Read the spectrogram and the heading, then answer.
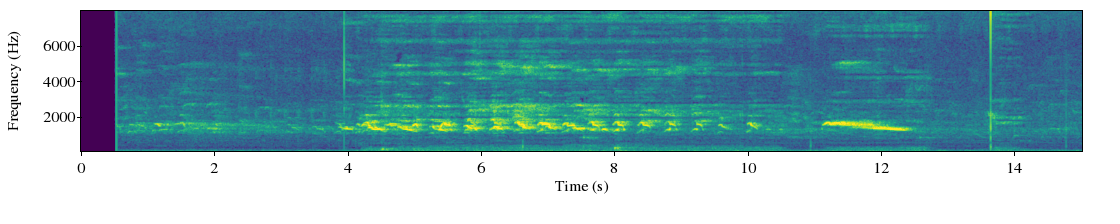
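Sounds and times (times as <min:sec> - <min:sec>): bird calling wavering notes: 0:03.5 - 0:12.6.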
